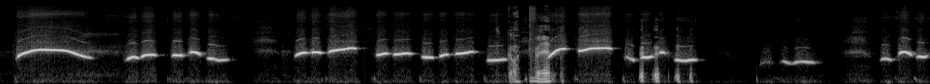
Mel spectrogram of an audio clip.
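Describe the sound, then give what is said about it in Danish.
A person whistles a lively, wavering melody in short phrases with brief gaps, the pitch sliding up and down; a couple of spoken words break in partway through. “du er blevet rost meget på sociale medier for din fløjte-solo sidst”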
